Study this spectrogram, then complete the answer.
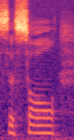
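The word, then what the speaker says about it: sisal: I just got some I believe it's pronounced sisle s i s a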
